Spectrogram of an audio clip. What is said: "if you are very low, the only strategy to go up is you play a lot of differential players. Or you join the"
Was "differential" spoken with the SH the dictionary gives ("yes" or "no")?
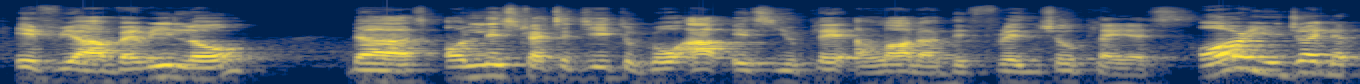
yes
